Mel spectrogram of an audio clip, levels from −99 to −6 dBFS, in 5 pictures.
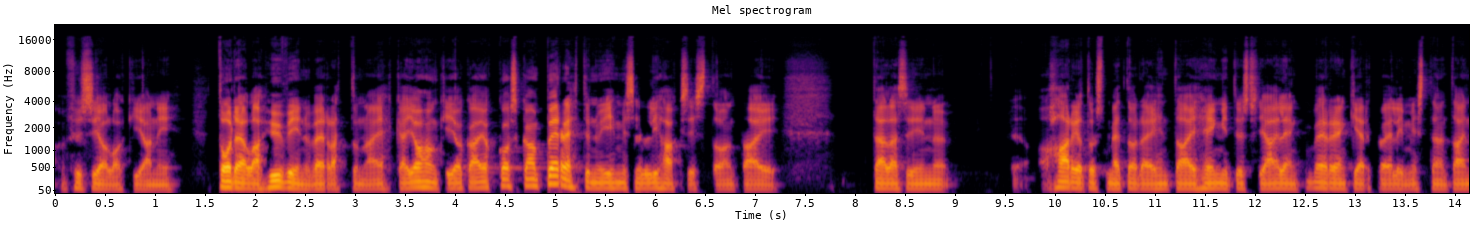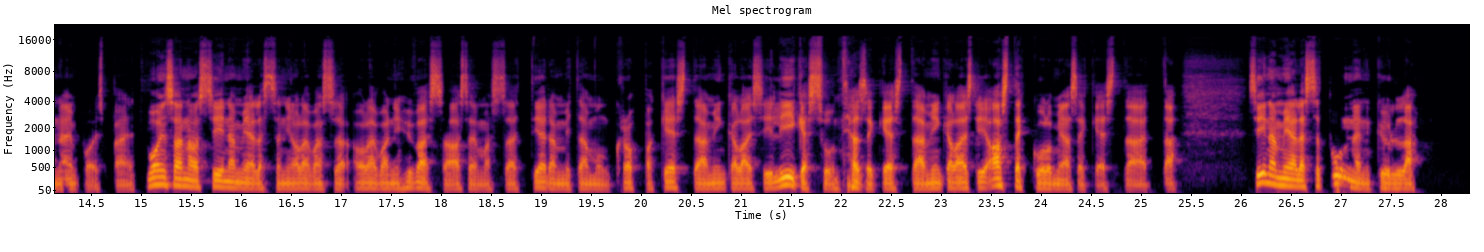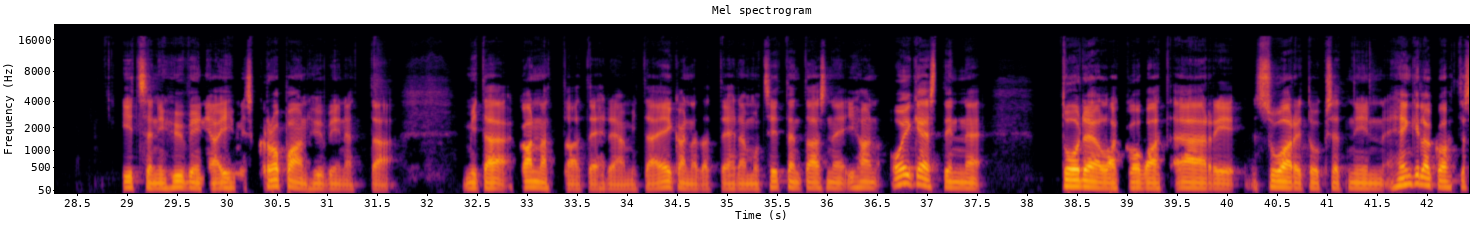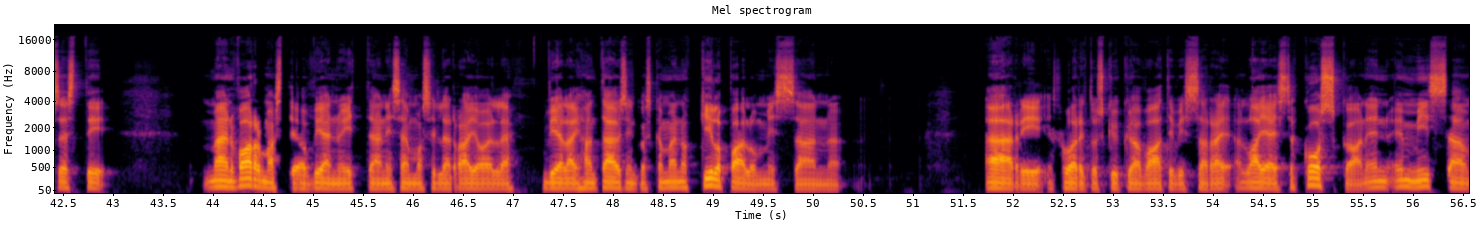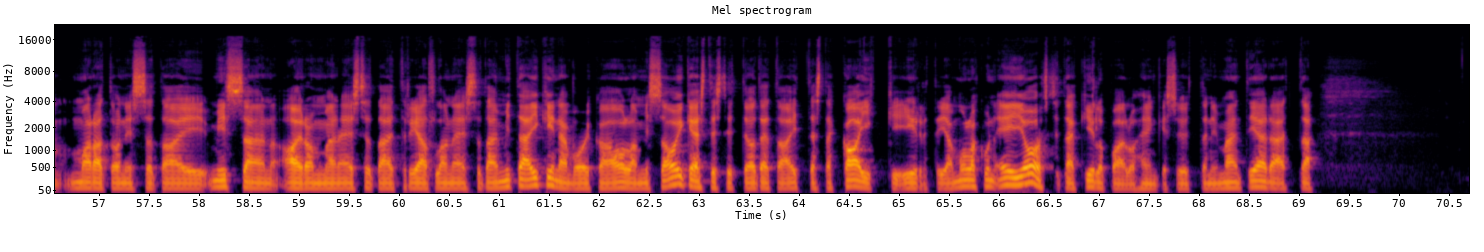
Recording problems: none

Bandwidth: 17 kHz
